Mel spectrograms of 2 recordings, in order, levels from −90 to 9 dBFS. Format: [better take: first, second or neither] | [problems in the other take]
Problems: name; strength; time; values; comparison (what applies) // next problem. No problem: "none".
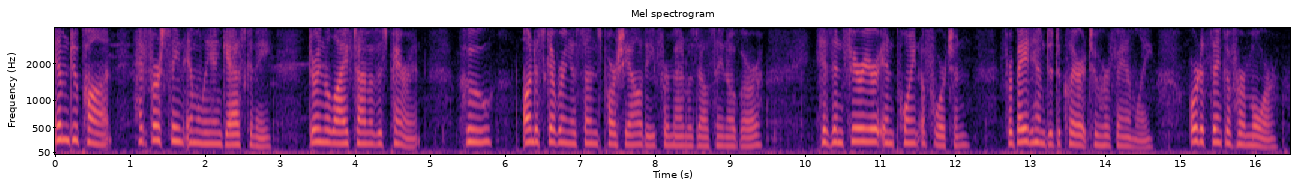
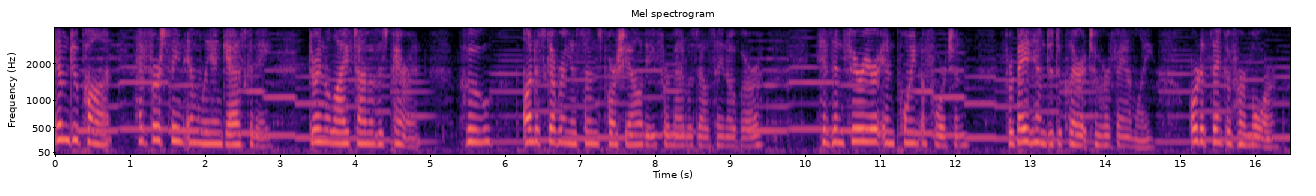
first | background sound (Wind instrument, woodwind instrument); 13 dB below the speech // room echo; dies away in 0.4 s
